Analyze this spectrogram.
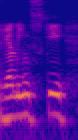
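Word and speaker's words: Zieliński: mean you know uh Pietro jelinski you know he Pioche jelinsky you know that's how you say his name in Polish obviously I'm happy for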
